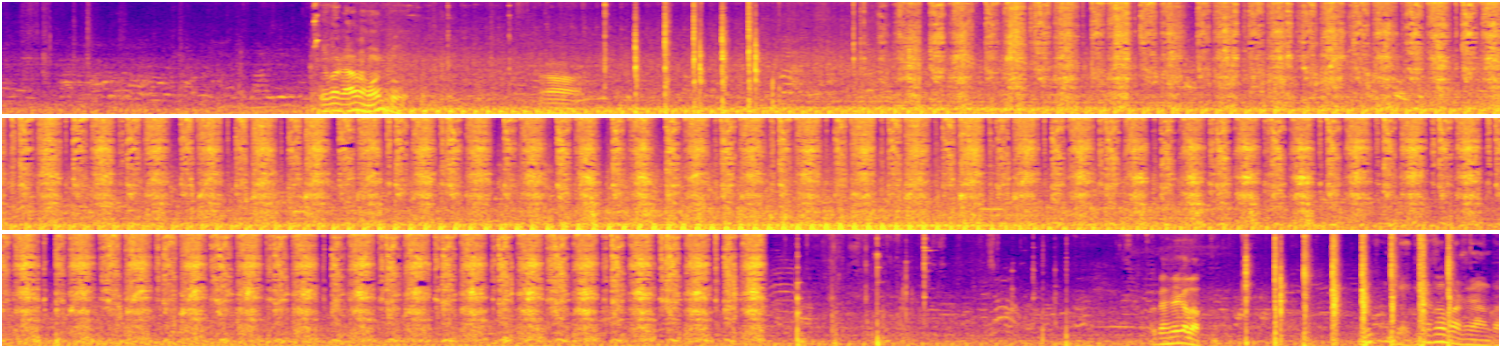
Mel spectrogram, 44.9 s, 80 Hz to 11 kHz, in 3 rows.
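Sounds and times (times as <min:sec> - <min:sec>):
hand file rasping on steel blade: 0:08.5 - 0:37.7.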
